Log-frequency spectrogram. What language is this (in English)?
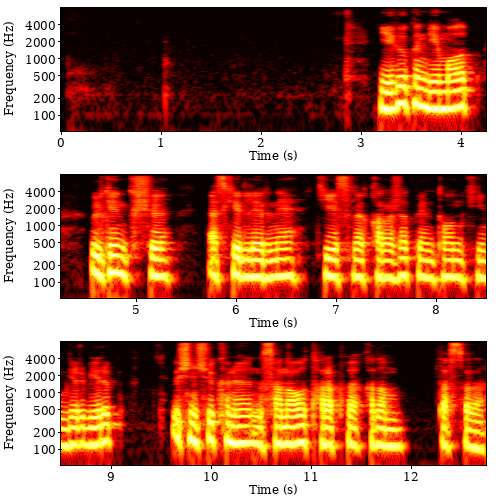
Kazakh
